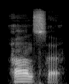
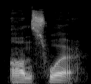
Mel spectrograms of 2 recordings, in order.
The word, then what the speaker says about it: answer: close the door close answer the W sound is silent answer do not say an swear women the O in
